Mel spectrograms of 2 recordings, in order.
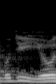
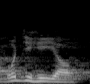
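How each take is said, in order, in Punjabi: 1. ਸ਼ਬਦ ਆਪਸ ਵਿੱਚ ਰਲ ਕੇ ਇੱਕ ਬਣ ਜਾਂਦੇ ਹਨ। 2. ਹਰ ਸ਼ਬਦ ਪੱਕੇ ਤੇ ਸਾਫ਼ ਤਰੀਕੇ ਨਾਲ ਬੋਲਿਆ ਜਾਂਦਾ ਹੈ। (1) "ਬੁੱਝੀਓ ਨਹੀਂ ਕਰਨਾ" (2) "ਇਹ ਵੀ ਕੱਸ ਕੇ ਕਰਨਾ"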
